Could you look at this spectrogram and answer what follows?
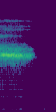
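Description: A single slow exhale of diaphragmatic breathing, a soft close breathy sigh that fades out after about half a second into silence.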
